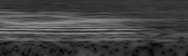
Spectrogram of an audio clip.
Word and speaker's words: Ahr: I love what I do, and as Mike said, my name is R. That's not an abbreviation. You spell it AHR.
